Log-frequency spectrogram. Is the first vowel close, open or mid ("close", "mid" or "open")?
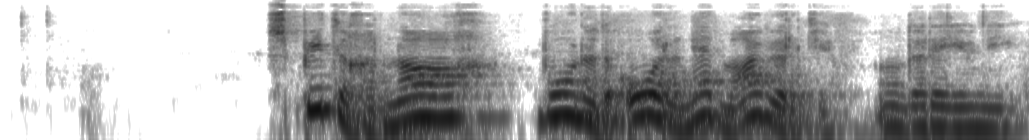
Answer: close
